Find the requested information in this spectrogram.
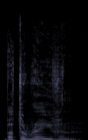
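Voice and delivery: usual speaking voice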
